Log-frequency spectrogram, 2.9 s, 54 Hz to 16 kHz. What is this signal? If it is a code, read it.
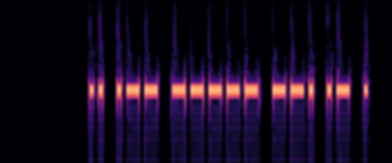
Morse code, heard as a keyed tone, about 36 wpm, 700 Hz. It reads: IW0GAE
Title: DXCC-100 Call Signs - 6 Characters - 35wpm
